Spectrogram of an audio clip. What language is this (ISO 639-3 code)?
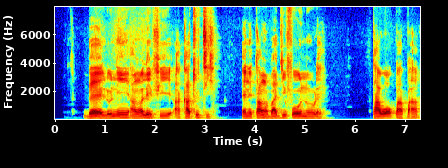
yor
